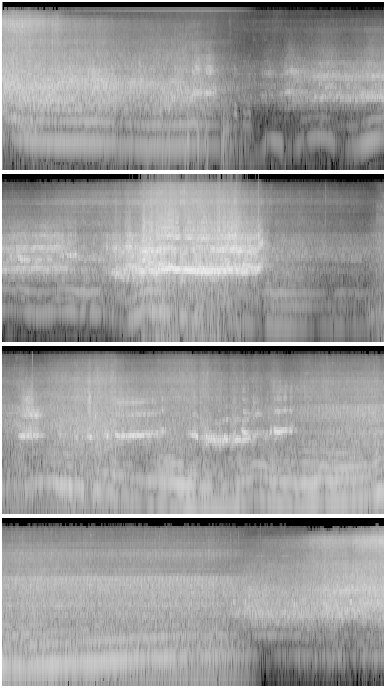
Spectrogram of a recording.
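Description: Suzuki Swift rally car's engine revving hard through bends, its pitch climbing and dropping with throttle and gear changes, with tyres squealing. The sound cuts between several separate passes and is loudest for a couple of seconds in the middle.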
